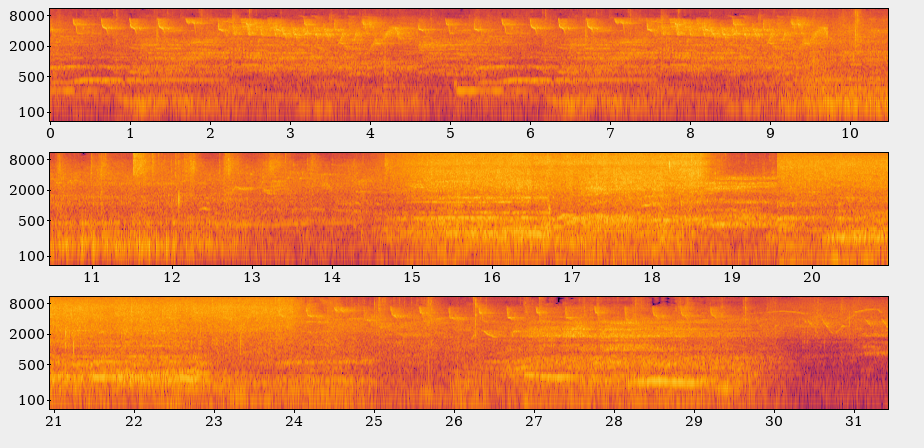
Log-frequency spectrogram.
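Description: Animatronic dinosaur figures growling through their loudspeakers, with a loud rushing spray of water in the middle as a dinosaur figure squirts a jet into a stone pond, starting about fifteen seconds in and stopping sharply about nine seconds later.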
